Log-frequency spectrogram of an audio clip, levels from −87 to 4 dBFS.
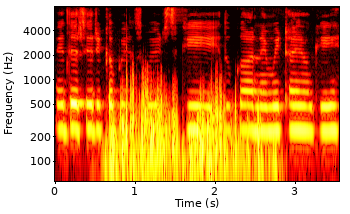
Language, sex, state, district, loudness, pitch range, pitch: Hindi, female, Rajasthan, Bikaner, -15 LUFS, 235-245 Hz, 240 Hz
